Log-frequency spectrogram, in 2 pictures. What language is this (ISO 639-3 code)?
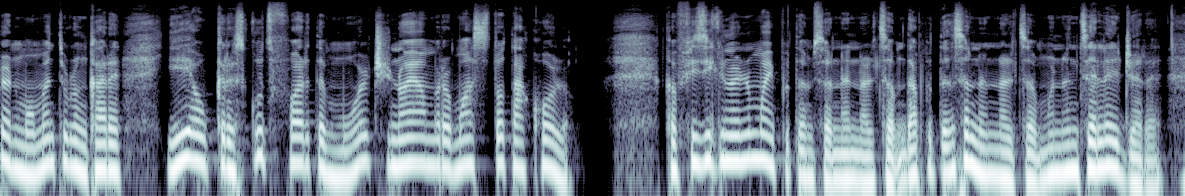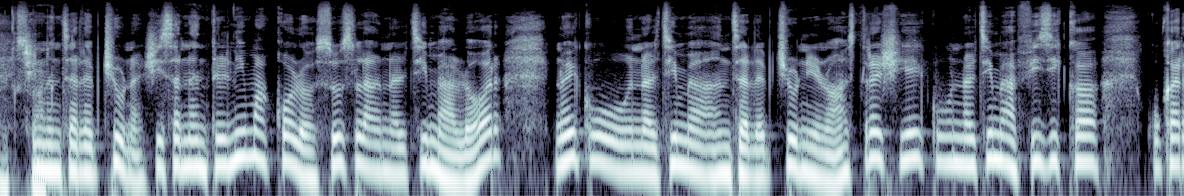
ron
